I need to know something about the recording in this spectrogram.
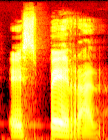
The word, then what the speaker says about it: esperan: dans le piège puisque le N fait partie de ces consonnes mais qui accentue sur l'avant-dernière syllabe. Donc esperan ils attendent Esperan celui-ci maintenant.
